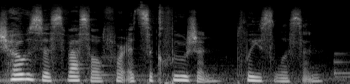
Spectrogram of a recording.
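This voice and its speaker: A put-on character voice, whiny and robotic, sits at a middle pitch and moves at a fairly slow pace. Music plays clearly in the background. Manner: urgent.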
